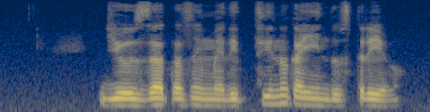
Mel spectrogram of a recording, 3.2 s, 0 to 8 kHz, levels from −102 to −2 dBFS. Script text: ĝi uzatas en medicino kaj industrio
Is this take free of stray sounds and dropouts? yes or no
yes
